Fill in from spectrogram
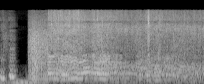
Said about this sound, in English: Bees? I'm allergic to bees.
